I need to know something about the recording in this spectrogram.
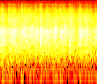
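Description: Audience applause fills the whole stretch, a steady, dense patter of many hands clapping at once, moderately loud and even in intensity, with no voices standing out over it.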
